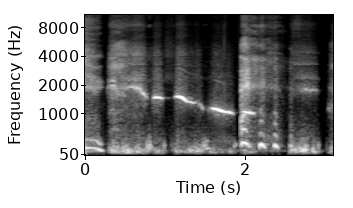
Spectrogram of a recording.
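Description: A person whistles up close, a short run of clear notes that slide and dip in pitch, broken by brief breathy, rustling bursts between phrases.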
